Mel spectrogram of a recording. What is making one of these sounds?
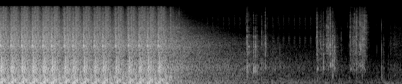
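Rapid gunshots fire from a rifle.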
